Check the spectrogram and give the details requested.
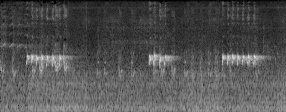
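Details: Yellow-vented bulbul calling its companions; bubbly, warbled phrases of rapid pulsed notes, each burst about a second long, repeated three times about every two seconds over a noisy background.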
